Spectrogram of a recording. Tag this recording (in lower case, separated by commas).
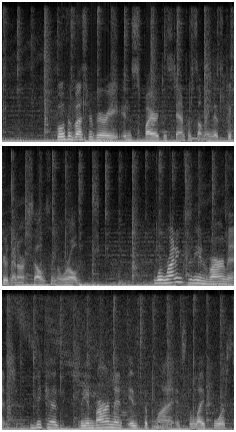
music, speech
